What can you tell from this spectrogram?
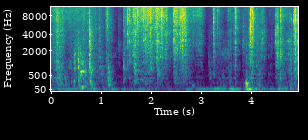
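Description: Rustling and crinkling of a paper shopping bag, clothes and a long paper receipt being rummaged through and pulled out, with irregular light clicks and taps. A soft bump about four seconds in.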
